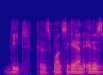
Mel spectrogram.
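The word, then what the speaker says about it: Vite: some people pronounce it vit some people pronounce it V um but I do believe that this is the pronunciation that the authors um intended was vit because once again it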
